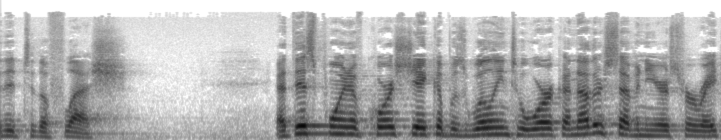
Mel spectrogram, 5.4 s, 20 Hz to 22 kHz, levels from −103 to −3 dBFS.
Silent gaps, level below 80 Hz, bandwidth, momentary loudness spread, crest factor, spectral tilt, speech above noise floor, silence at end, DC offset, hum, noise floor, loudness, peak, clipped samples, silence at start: none; -64 dBFS; 15 kHz; 14 LU; 20 dB; -5.5 dB/octave; 41 dB; 0 s; under 0.1%; none; -63 dBFS; -22 LUFS; -2 dBFS; under 0.1%; 0 s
